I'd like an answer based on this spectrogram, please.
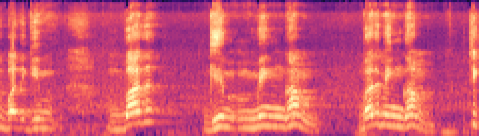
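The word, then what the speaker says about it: Birmingham: बात करें तो बिम बर्मिंघम बर्मिंघम ठीक है थोड़ा सा प्रोनाउंस करने में प्रॉब्लम है बर्मिंघम ठीक है अभी यह क्लियर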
